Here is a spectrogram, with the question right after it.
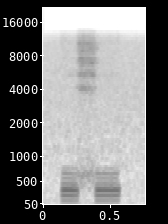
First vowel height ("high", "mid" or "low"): high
